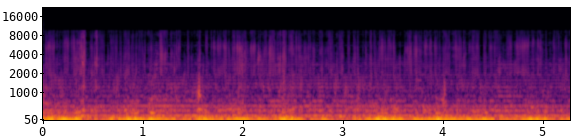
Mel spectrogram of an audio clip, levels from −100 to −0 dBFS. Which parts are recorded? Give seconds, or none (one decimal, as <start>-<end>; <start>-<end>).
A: none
